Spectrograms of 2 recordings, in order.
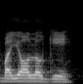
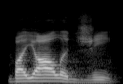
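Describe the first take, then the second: First: The middle consonant is not a j sound. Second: The middle consonant is a voiced j sound. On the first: The speaker calls it wrong. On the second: The speaker calls it right.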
